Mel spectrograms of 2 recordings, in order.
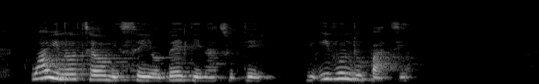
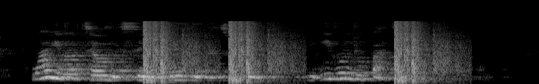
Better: first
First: none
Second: background sound (Gunshot, gunfire); 1 dB below the speech // room echo; dies away in 1.9 s

